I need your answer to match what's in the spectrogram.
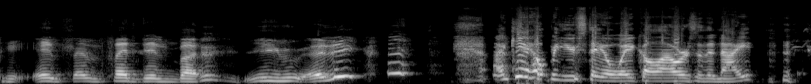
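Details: Dysarthria in an adult male with cerebral palsy, answering interview questions; speech hard to understand.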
